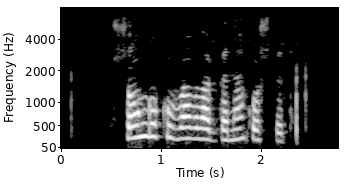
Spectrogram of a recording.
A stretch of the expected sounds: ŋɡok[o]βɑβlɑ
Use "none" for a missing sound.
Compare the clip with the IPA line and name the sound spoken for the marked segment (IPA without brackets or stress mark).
u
